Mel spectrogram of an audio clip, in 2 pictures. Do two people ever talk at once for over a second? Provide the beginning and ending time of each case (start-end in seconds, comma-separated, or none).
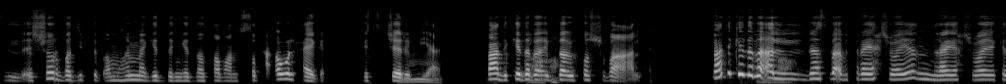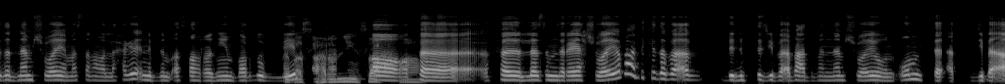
none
